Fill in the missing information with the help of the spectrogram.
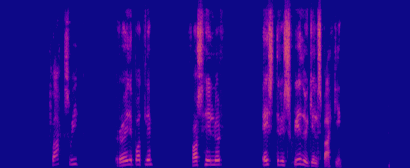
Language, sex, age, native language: Icelandic, male, 40-49, Icelandic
